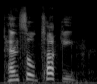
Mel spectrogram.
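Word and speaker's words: Pennsyltucky: Pencil Tucky? Is that how it's pronounced? Yep. Okay. Well then. Whenever you're ready. All right. Let me just grab a drink of water. Yeah, Pencil Tucky. So somehow a combination of Pennsylvania and Kentucky.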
